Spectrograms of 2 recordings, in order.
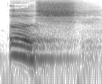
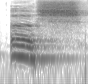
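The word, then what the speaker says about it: ech: Now, euch means I, and pronounce it euch. Now, not ich or or erg. No, it's euch. Now the CH is very soft.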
